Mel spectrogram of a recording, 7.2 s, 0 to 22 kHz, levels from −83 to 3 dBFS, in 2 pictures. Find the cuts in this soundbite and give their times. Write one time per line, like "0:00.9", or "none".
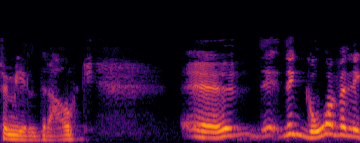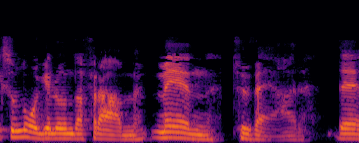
none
